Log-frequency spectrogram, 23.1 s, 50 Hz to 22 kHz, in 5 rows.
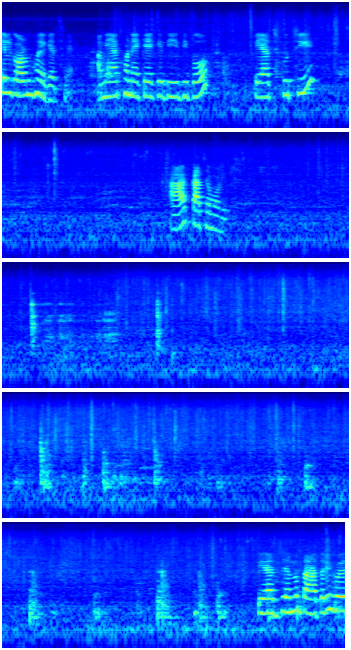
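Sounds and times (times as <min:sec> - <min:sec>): food sizzling in oil: 0:01.3 - 0:23.0
spatula scraping a pan: 0:09.6 - 0:11.6, 0:13.0 - 0:21.9.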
